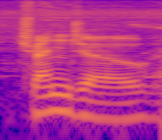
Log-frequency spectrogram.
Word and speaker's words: Quanzhou: it's Quanzhou.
